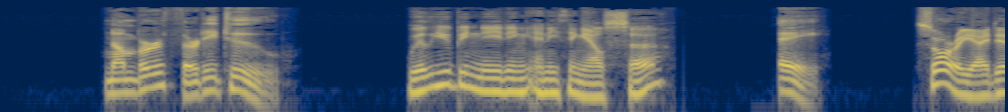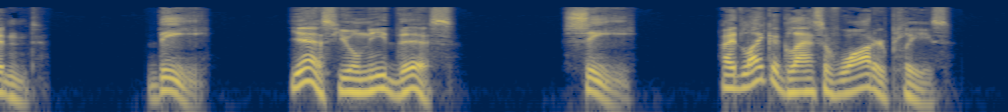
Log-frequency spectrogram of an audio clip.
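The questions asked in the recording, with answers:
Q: Will you be needing anything else, sir?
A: C: I'd like a glass of water, please.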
